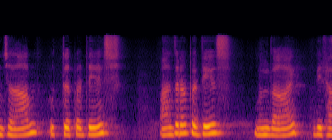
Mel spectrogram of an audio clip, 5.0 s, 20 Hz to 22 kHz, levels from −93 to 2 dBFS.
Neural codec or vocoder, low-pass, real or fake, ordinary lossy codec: codec, 16 kHz, 0.5 kbps, FunCodec, trained on Chinese and English, 25 frames a second; none; fake; none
